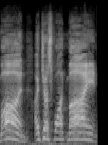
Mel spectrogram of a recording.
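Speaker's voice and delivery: high, long drawn-out screaming. Retelling a stump segment that turns serious: imitating Shane screaming. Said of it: "he's just screaming at them".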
